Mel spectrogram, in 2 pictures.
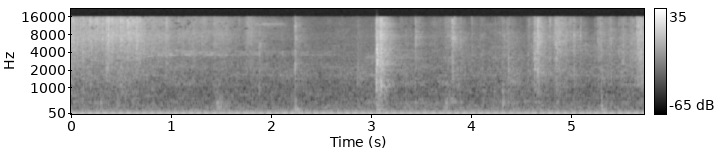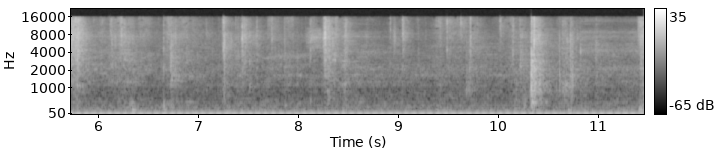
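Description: Foil-wrapped trading card packs being handled and lifted out of a cardboard hobby box: light crinkling and rustling with scattered clicks, two sharper ones about three seconds in and near the end, over a steady low hum.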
